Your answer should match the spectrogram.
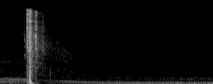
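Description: A wooden marble launcher fires with a single sharp snap about a quarter of a second in, as its spring releases and sends the marble off.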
